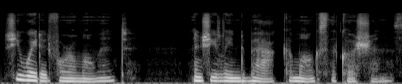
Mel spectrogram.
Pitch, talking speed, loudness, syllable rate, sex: 150 Hz, 180 wpm, -17 LUFS, 5.2 syllables/s, female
